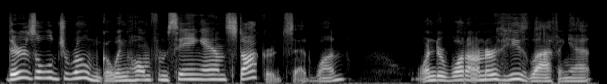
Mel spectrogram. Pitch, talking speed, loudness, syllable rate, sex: 210 Hz, 180 wpm, -19 LUFS, 5.0 syllables/s, female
